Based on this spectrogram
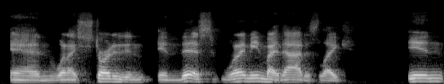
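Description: A man speaks with ordinary pitch variation. Little sound is heard behind him. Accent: Canadian. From Canada. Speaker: whiskey writer and influencer. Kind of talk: casual chat. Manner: animated.

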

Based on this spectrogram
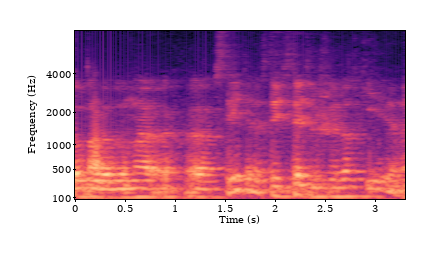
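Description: Noticeable background noise surrounds the speaker. He is a man with a fairly low voice. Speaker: IT company co-founder. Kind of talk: podcast interview.

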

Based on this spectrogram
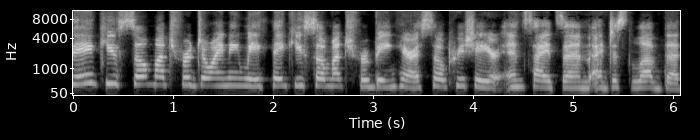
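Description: A woman's unremarkable speaking voice with lively intonation at a moderate pace, dry and close with no echo, over a quiet background. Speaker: podcast host. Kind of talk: interview, friendly chat.

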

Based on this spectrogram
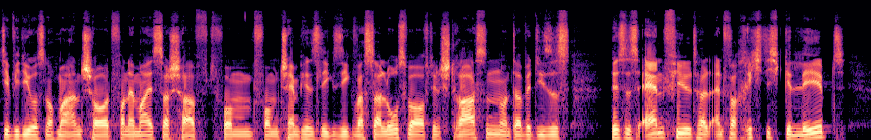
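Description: On a very clean recording with a silent background, a man speaks in a monotone, flat intonation. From Ruhr area, Germany. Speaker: football podcaster. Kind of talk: casual chat.

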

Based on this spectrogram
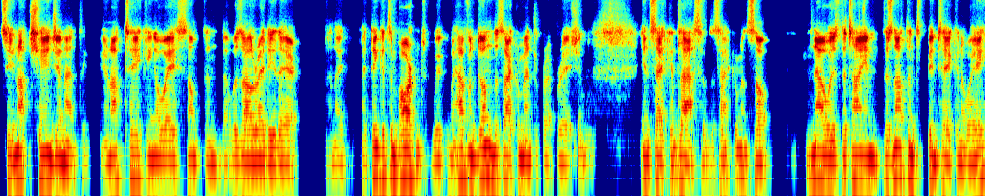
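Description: Over a quiet background, a man with a Tipperary accent talks at a very fast pace in a fairly low pitch, with a bright, sharp tone and fairly even intonation. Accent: Irish (Tipperary). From Ireland, County Tipperary. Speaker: primary school principal. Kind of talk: interview.

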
